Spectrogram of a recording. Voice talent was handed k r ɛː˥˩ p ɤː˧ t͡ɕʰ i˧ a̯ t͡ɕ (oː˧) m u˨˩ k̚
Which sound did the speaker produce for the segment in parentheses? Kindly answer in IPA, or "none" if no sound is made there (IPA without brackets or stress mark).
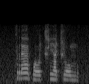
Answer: oː˧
